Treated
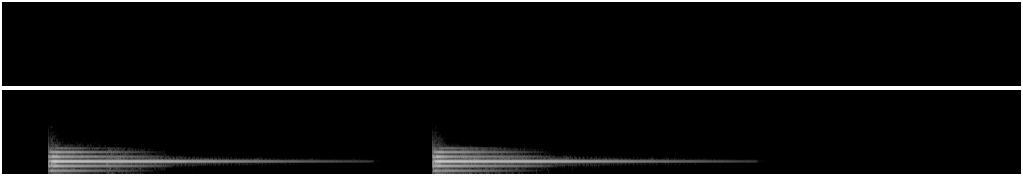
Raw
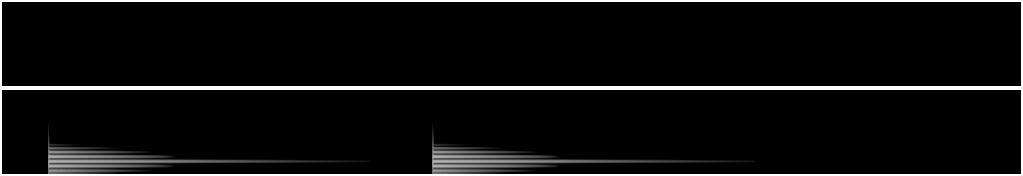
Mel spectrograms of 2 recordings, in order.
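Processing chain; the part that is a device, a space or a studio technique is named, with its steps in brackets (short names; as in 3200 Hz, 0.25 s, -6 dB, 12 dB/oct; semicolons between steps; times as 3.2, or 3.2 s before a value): far-field microphone of a smart speaker (reverb RT60 0.35 s, pre-delay 13 ms, DRR -5 dB; HPF 100 Hz 6 dB/oct; AGC gain up to 10 dB; gain -8 dB; Opus 16 kbps 48000 Hz)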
